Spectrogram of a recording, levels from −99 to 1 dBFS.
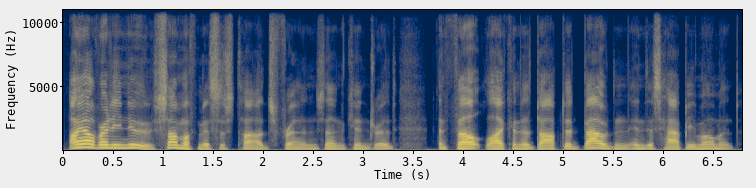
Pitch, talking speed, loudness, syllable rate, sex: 155 Hz, 175 wpm, -19 LUFS, 4.5 syllables/s, male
